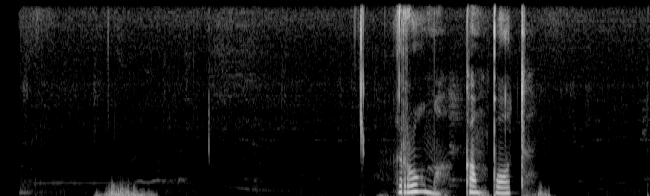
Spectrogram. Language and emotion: Russian, neutral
